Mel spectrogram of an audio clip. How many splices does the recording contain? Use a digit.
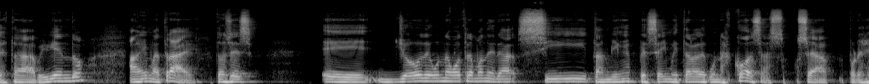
1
